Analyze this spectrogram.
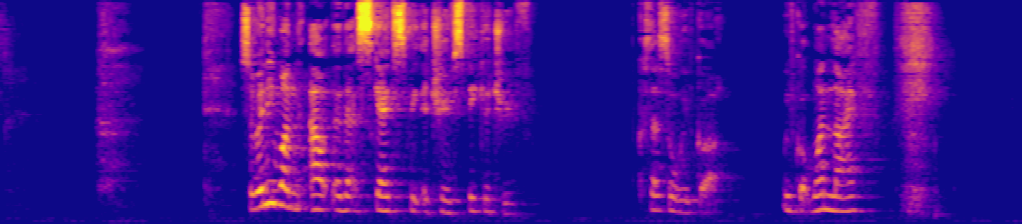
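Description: A young woman speaks close by, with feeling and in pauses.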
